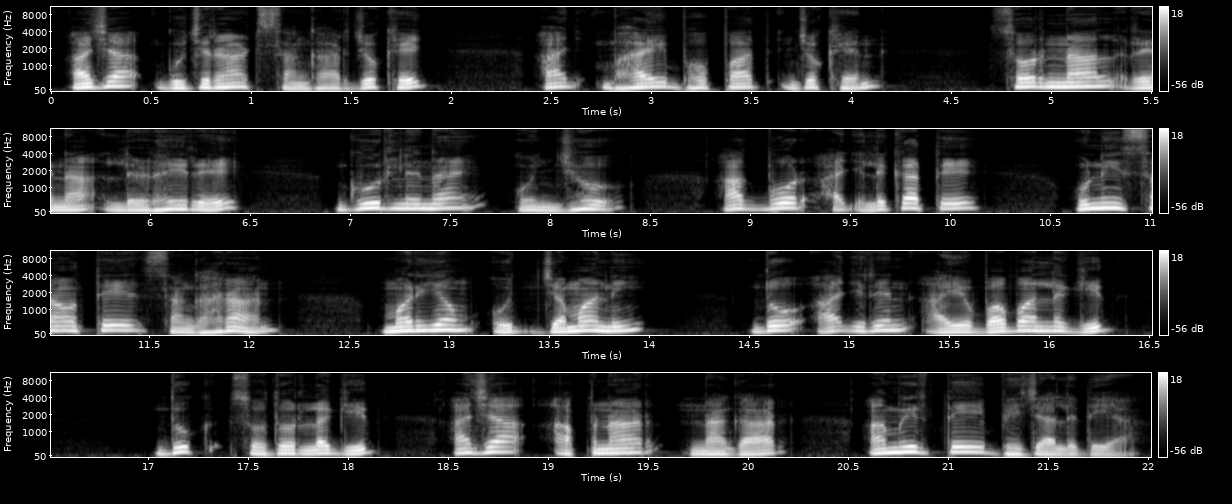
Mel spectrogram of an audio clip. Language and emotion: Santali, neutral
